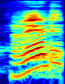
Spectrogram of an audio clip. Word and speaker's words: read: You could have रेड, देखिए यहाँ पे रीड की स्पेलिंग फर्स्ट फॉर्म, रीड की फर्स्ट फॉर्म भी यही होती है, READ, रीड। और इसको सेकेंड फॉर्म और थर्ड फॉर्म क्या पढ़ा जाता है? रेड, रेड, रेड, रीड, रेड, रेड, रीडिंग्स, रीड्स।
